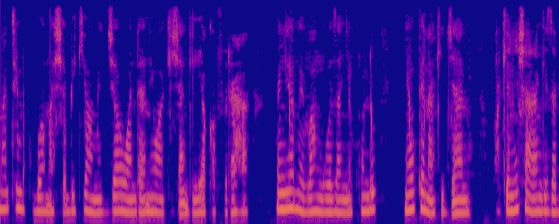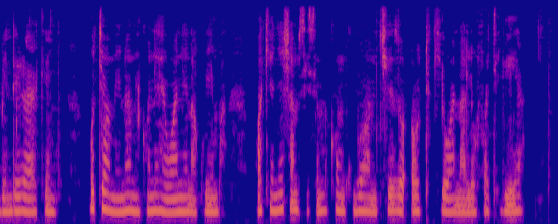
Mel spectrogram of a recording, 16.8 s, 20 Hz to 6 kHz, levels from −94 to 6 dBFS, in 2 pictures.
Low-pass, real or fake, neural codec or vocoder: 5.4 kHz; real; none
